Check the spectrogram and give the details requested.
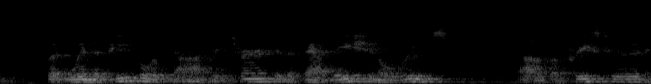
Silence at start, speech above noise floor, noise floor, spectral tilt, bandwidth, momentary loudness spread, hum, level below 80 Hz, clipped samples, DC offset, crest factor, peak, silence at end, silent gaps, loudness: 0 s; 23 dB; -69 dBFS; -7.5 dB/octave; 15 kHz; 11 LU; none; -68 dBFS; under 0.1%; under 0.1%; 16 dB; -30 dBFS; 0 s; none; -47 LUFS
